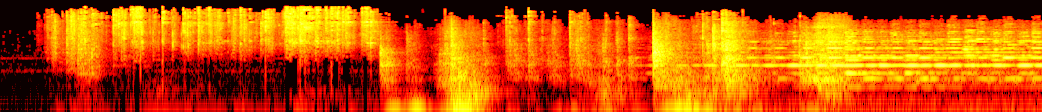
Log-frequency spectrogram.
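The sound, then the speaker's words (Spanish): Keys jingle briskly for several seconds, then a lock turns with a few solid metallic clunks, followed by a long, squealing creak as the door of a home swings open. No voices. “Este es el sonido que a muchos jóvenes les gustaría escuchar con sus manos en las llaves de lo que es su próxima casa, con esta ayuda.”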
